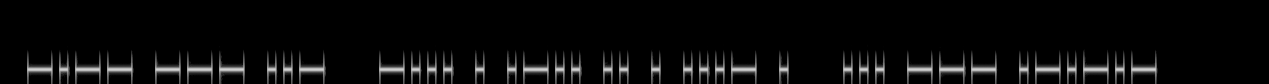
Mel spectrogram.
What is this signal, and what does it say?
Morse code, heard as a keyed tone, about 15 wpm, 700 Hz. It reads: YOU BELIEVE SO.
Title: Sentences from Top 1000 Words 15wpm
